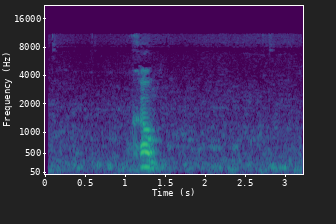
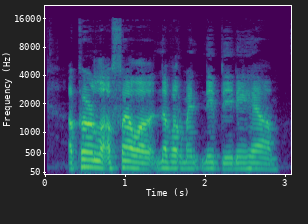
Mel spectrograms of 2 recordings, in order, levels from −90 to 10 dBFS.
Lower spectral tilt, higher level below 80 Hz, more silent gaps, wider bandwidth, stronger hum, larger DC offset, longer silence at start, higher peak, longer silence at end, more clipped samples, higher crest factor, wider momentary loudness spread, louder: about the same, -6 dB/octave vs -6 dB/octave; second, -66 dBFS vs -58 dBFS; neither; second, 11.5 kHz vs 16.5 kHz; neither; neither; about the same, 0.35 s vs 0.3 s; second, -12 dBFS vs -2 dBFS; second, 0 s vs 0.2 s; neither; first, 24 dB vs 16 dB; first, 26 LU vs 11 LU; second, -28 LUFS vs -17 LUFS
